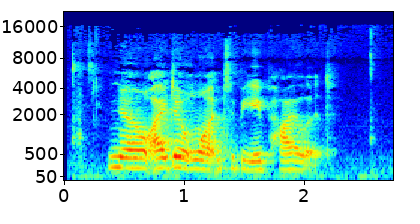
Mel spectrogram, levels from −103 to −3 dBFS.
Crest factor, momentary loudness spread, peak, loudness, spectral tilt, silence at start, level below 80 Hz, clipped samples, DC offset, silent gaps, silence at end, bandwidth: 16 dB; 11 LU; -10 dBFS; -26 LUFS; -4.5 dB/octave; 0.05 s; -62 dBFS; under 0.1%; under 0.1%; none; 0.5 s; 15.5 kHz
